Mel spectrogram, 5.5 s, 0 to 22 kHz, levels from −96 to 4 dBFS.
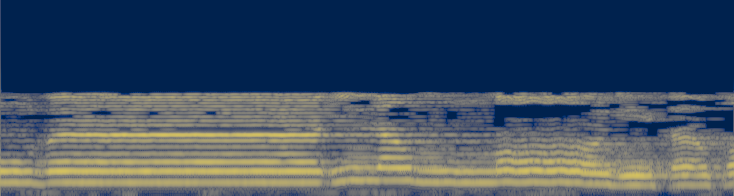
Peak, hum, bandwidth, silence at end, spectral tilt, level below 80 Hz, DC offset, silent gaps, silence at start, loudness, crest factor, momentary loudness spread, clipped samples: -4 dBFS; none; 3.8 kHz; 0 s; -9 dB/octave; -60 dBFS; under 0.1%; none; 0 s; -16 LUFS; 12 dB; 9 LU; under 0.1%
